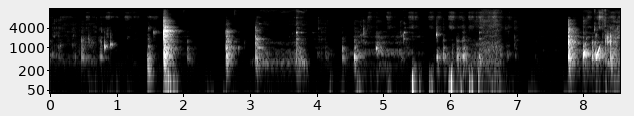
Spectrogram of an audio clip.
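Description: Butter being stirred into cinnamon roll filling in a cooling pan: scattered light clicks and scrapes of a utensil against the pan, spaced irregularly with quiet gaps, fairly close and soft, with a brief bright clatter early on.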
